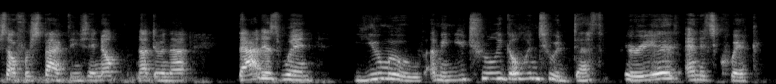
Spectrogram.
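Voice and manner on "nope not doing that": normal talking voice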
